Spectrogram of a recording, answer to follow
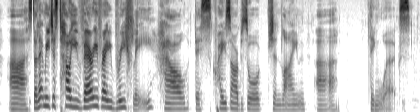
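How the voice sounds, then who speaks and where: A woman with a British accent speaks at a very slow pace in a fairly low pitch, her loudness swinging widely. Her intonation is lively, and the recording is very clean with a silent background. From UK. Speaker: professor. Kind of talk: public lecture.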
